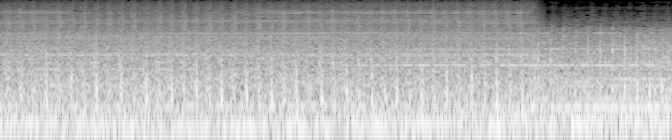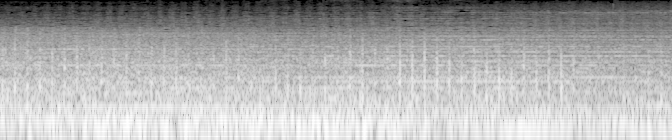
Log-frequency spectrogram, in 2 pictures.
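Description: Helicopter rotor beating steadily in flight, with film-score music underneath. The brightest part of the sound drops away about four seconds in.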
